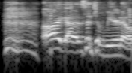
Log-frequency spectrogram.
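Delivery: high, laughing mortification; real flustered, giggly outburst; embarrassed. Real, not acted. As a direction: laugh helplessly at your own weirdness. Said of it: "it's so embarrassing".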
